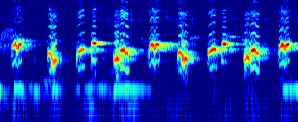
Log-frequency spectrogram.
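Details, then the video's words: Yellow-vented bulbul singing in lively 'ropel' style: a fast chain of liquid, gurgling notes, roughly three per second, alternating higher and lower slurs, with a faint low whistle beneath. "KICAU SUARA trucukan gacor ROPEL PANJANG"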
